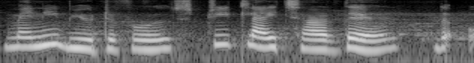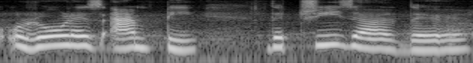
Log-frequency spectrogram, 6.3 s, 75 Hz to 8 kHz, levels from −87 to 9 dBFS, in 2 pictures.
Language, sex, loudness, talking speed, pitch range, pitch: English, female, -14 LUFS, 140 wpm, 210-265 Hz, 230 Hz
